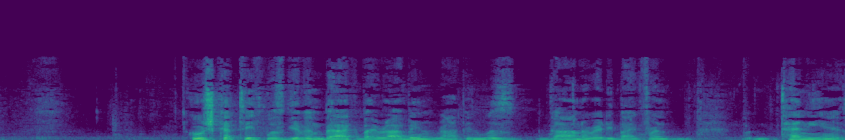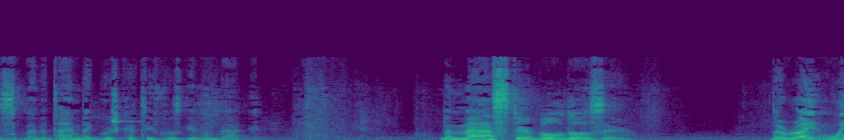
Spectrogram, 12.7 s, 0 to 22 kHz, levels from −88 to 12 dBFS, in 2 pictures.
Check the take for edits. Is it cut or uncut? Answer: uncut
